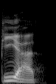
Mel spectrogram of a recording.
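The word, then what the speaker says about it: п'ять: now let's look at the Ukrainian word for five which has an added aposto it's pronounced Pat did you hear the difference in how this letter was pronounced I think of the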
